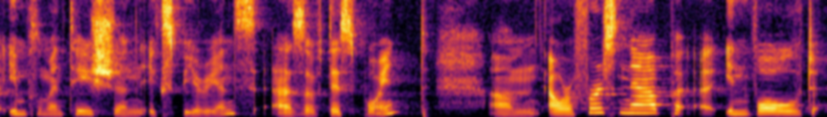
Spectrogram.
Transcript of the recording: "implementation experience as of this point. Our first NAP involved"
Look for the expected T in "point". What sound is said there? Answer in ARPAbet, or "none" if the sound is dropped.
T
